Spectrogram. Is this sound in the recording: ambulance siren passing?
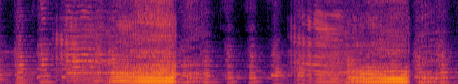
no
